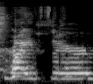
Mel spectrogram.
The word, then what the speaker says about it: Schweitzer: did not ask before this on how to pronounce her last name, but her first name is. It's a tough one. It's Schweitzer, but you can call me Coach.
